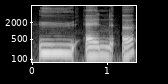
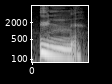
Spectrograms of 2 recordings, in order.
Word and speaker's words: une: Then the feminine article is here, and it's easier because if you have this U-N-E, then you pronounce it une, une. Okay, masculine, feminine form, une, une.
